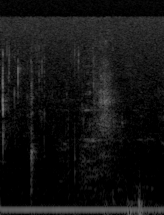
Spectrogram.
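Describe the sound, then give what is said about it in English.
Quiet chewing of pretzels with mustard, with a few soft crunches and mouth clicks spread across the moment over a steady low hum. “A little mukbang for you. Just me chewing.”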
